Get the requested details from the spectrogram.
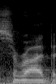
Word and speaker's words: sarod: There's a few people that call it the Sarod, but no, it's pronounced Sarod.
